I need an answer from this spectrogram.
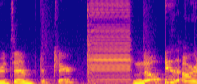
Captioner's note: buzzer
